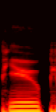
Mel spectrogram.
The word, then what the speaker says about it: Pugh: Pew Puff Pa. Florence Pugh P U G H.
